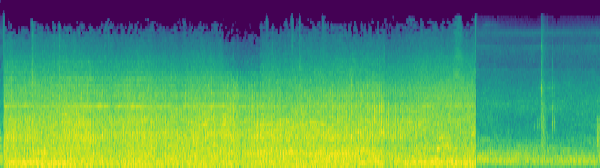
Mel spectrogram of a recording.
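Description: Military helicopter close by, its rotor and turbine running loud and steady. The noise cuts off abruptly about nine and a half seconds in.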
